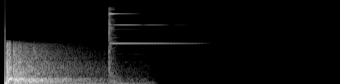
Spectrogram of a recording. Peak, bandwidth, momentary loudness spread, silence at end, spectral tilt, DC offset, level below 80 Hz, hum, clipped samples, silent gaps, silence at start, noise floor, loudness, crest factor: -2 dBFS; 15 kHz; 21 LU; 1.85 s; -6 dB/octave; under 0.1%; -30 dBFS; none; under 0.1%; none; 0.05 s; under -90 dBFS; -19 LUFS; 18 dB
